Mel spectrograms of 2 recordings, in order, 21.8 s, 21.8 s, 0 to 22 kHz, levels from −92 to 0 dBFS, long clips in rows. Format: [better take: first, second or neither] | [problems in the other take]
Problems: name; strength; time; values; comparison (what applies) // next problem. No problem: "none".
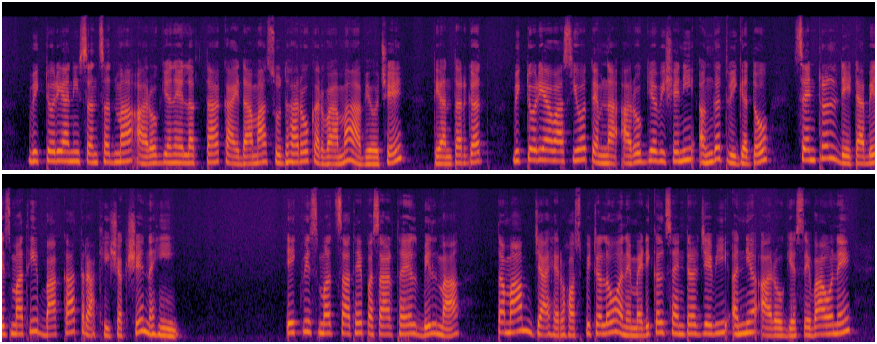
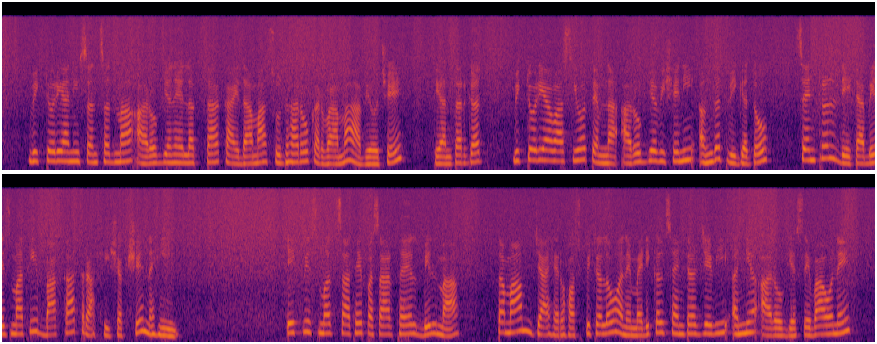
first | hiss; loud; throughout; 3 dB below the speech; faint in the first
